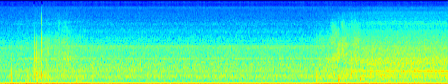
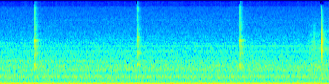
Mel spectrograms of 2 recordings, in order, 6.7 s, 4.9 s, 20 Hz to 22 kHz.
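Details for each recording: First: OWON XDM3051 bench multimeter, microphone at the rear: constant mid-pitched whirring hum from the internal cooling fan. Not horrendous, but louder than wanted; the fan is to be modified. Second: OWON XDM3051 bench multimeter in dual display mode; a relay clicks crisply about every 1.5 seconds as it switches between the two measurements, over a faint, fairly loud internal fan hum: normal relay switching.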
